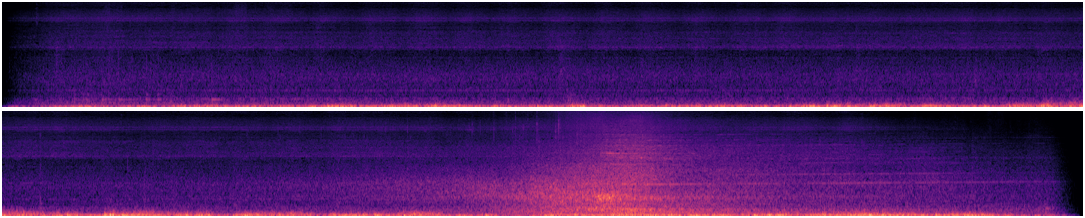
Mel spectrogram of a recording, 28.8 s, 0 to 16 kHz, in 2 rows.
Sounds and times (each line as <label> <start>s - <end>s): Traffic 17.4s - 28.6s
bus passing 17.4s - 28.6s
